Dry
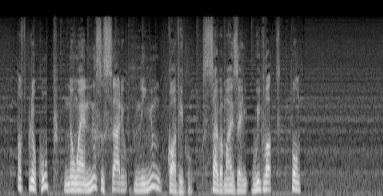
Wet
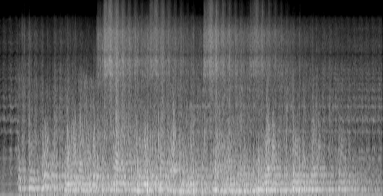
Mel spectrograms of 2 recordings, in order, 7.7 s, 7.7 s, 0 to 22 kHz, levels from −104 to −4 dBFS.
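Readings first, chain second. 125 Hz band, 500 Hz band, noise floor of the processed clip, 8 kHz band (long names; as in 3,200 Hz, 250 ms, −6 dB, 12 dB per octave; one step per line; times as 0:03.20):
−0.5 dB, −5.5 dB, −39 dBFS, +1.5 dB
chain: notch filter 7,000 Hz, Q 7.1
harmonic and percussive parts rebalanced percussive −17 dB
comb filter 7.3 ms, depth 89%
downward compressor 12 to 1, threshold −29 dBFS, peak gain reduction 18.5 dB
four-comb reverb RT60 3 s, combs from 28 ms, DRR −2 dB
hum with harmonics 50 Hz, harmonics 15, −44 dBFS −3 dB per octave
rotating-speaker cabinet horn 8 Hz
harmonic generator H 2 −7 dB, 3 −12 dB, 5 −23 dB, 8 −17 dB, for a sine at −17.5 dBFS
single-tap delay 917 ms −6.5 dB
level +8 dB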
